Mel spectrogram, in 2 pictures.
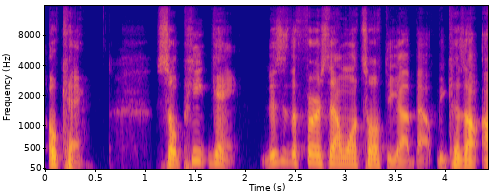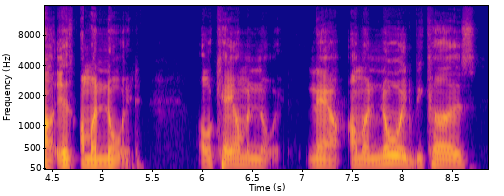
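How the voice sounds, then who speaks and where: A man hosting a casual sports talk stream, talking in loose, repetitive bursts that climb higher and louder when he gets riled. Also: dry recording. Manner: animated, repetitive, rising to near-shouting when riled. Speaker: sports podcast host.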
